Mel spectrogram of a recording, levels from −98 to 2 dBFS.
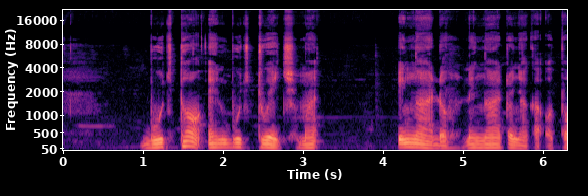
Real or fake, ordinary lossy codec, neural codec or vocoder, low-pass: real; none; none; none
